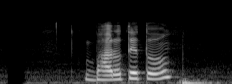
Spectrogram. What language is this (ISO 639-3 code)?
ben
